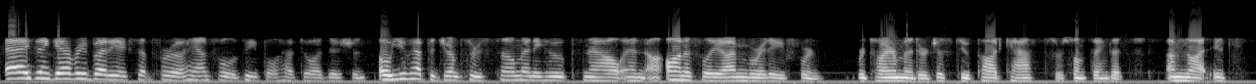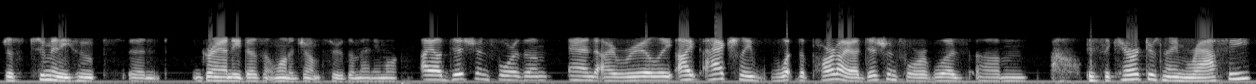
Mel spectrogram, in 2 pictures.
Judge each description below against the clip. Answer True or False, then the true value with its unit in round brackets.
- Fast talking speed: False (175 wpm)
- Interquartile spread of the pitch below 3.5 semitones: False (4.3 semitones)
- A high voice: False (170 Hz)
